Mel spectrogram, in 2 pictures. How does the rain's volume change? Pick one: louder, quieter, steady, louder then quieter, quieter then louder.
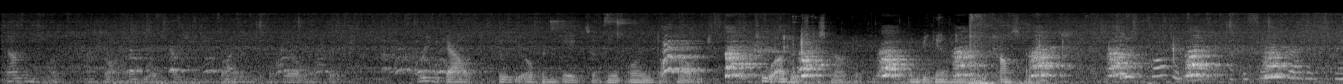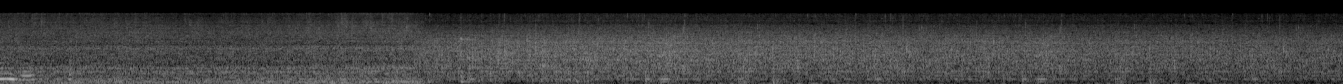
louder.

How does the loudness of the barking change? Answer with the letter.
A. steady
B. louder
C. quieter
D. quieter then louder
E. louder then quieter
B.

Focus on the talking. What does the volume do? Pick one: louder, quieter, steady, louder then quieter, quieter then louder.
louder.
